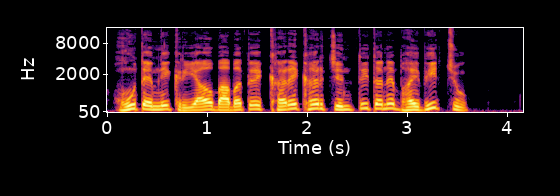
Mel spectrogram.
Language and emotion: Gujarati, fearful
